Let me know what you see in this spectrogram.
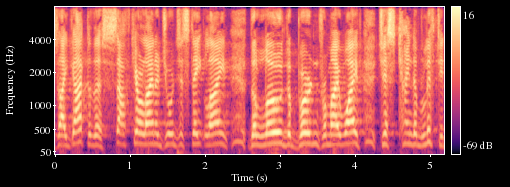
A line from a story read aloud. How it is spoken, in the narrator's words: he said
